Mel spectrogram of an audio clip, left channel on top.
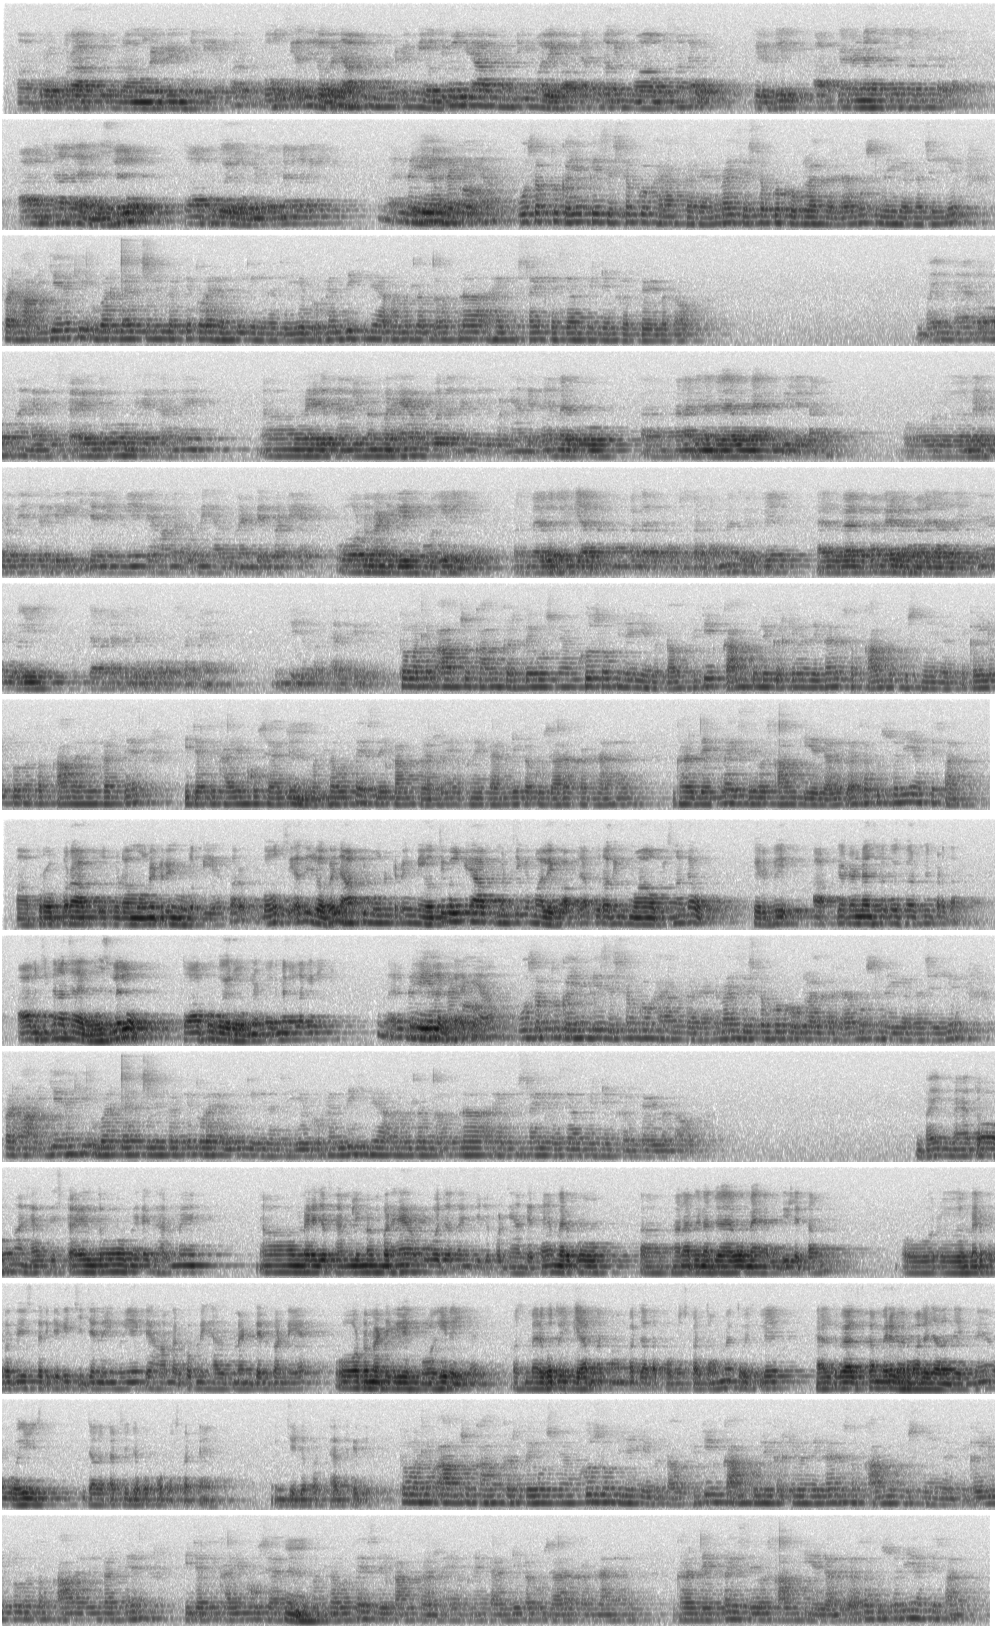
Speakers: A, on the right (about 75°); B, on the left (about 50°).
A: प्रॉपर आपको थोड़ा मॉनिटरिंग होती है पर बहुत सी ऐसी जॉब है जहाँ आपकी मॉनिटरिंग नहीं होती बल्कि आप मर्जी के मालिक हो आप चाहे पूरा दिन वहाँ ऑफिस ना जाओ फिर भी आपके अटेंडेंस पे कोई फर्क नहीं पड़ता आप जितना चाहे घूस ले लो तो आपको कोई रोकने टोकने वाला भी नहीं है तो मेरे
B: नहीं
A: को ये
B: यार
A: लगता
B: देखो
A: है कि हाँ
B: वो सब तो कहीं ना कहीं सिस्टम को खराब कर रहा है ना भाई सिस्टम को खोखला कर रहा है वो सब नहीं करना चाहिए पर हाँ ये है कि वर्क लाइफ को लेकर के थोड़ा हेल्दी भी रहना चाहिए तो हेल्दी के लिए आप- मतलब अपना हेल्थ स्टाइल कैसे आप मेंटेन करते हो ये बताओ
A: भाई मैं तो अपना हेल्थ स्टाइल तो मेरे घर में अ, मेरे जो फैमिली मेम्बर हैं वो ज़्यादा इन चीज़ों पर ध्यान देते हैं मेरे को अ, खाना पीना जो है वो मैं हेल्दी लेता हूँ और अ, मेरे को कभी इस तरीके की चीज़ें नहीं हुई हैं कि हाँ मेरे को अपनी हेल्थ मेंटेन करनी है वो ऑटोमेटिकली हो ही रही है बस मेरे को तो ये है, अपना काम पर ज़्यादा फोकस करता हूँ मैं तो इसलिए हेल्थ वेल्थ का मेरे घर वाले ज़्यादा देखते हैं वही ज़्यादातर चीज़ों को फोकस करते हैं इन चीज़ों पर हेल्थ के
B: तो मतलब आप जो काम करते हो उसमें आप खुश हो कि नहीं ये बताओ क्योंकि काम को लेकर के मैंने देखा है ना सब काम में खुश नहीं रहते कई लोग तो मतलब काम ऐसे करते हैं कि जैसे खाली उनको सैलरी
A: लिए
B: से मतलब होता है इसलिए काम कर रहे हैं अपने फैमिली का गुजारा करना है घर देखना है, इसलिए बस काम किए जा रहे हैं तो ऐसा कुछ तो नहीं है आपके साथ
